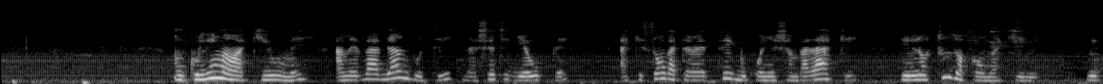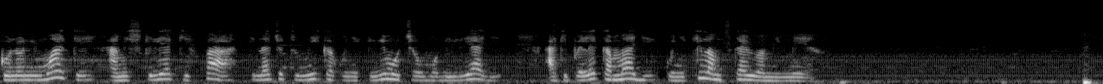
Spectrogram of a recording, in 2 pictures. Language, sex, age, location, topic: Swahili, female, 18-24, Dar es Salaam, agriculture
